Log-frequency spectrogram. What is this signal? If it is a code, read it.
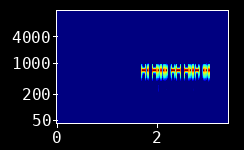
Morse code, heard as a keyed tone, about 44 wpm, 700 Hz. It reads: N6MXS
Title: USA Call Signs - 5 Characters - Repeated 3x - 45wpm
